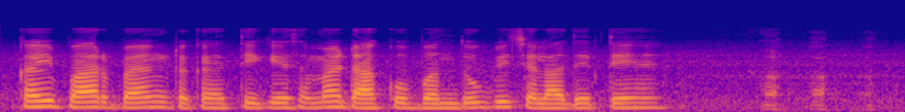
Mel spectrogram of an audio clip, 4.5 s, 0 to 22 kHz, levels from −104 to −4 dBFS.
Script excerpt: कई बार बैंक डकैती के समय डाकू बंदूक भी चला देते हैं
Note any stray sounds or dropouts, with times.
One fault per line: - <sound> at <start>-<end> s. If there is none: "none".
- laugh at 3.7-4.4 s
